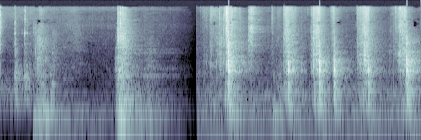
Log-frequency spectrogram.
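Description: Kitchen knife chopping green onions on a bamboo cutting board: quick, even strikes about four a second, starting about two seconds in. Before that, light handling sounds and a single thump as frozen gyoza are set into a frying pan.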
